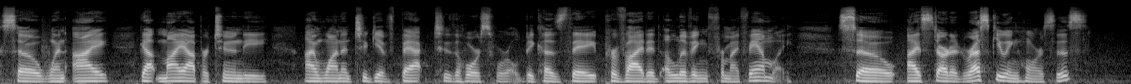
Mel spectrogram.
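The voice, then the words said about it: Emotional voice. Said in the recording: “I'm getting emotional. Oh my goodness.”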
